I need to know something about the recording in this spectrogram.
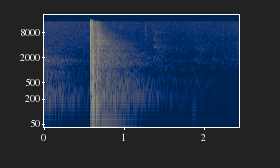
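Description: A single loud thump close to a microphone about half a second in, dying away over about a second.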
